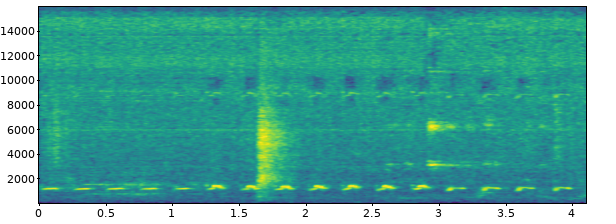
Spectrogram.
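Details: Munia mimicking a zebra dove's coo, giving a steady run of short whistled slurred notes about four per second for four seconds, briefly crossed by a sharp click midway and faint higher chirps near the end.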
